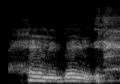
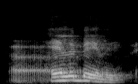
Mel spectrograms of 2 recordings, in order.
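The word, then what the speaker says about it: Halle Bailey: And what makes it worse is the fact that the younger singer, her name is Haley Bailey. It rhymes with Kaylee.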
